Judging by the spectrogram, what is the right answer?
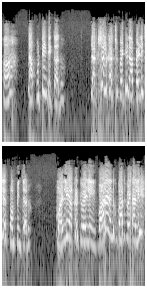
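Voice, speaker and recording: A young actress playing a proud, wronged wife who speaks with earnest emotion, in a film. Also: female voice, very high-pitched, lively intonation, rapid-fire, sharp tone, no room sound, full character voice. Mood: anguished. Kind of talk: film acting.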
